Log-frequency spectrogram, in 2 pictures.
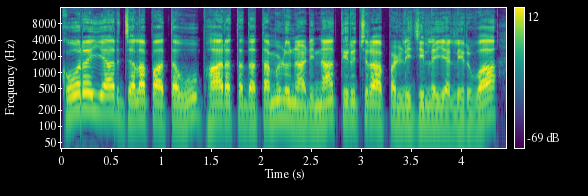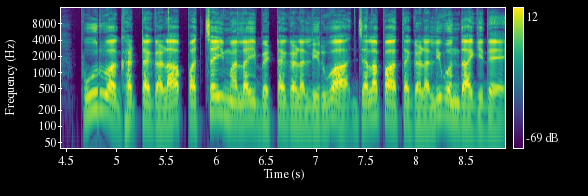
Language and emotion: Kannada, neutral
